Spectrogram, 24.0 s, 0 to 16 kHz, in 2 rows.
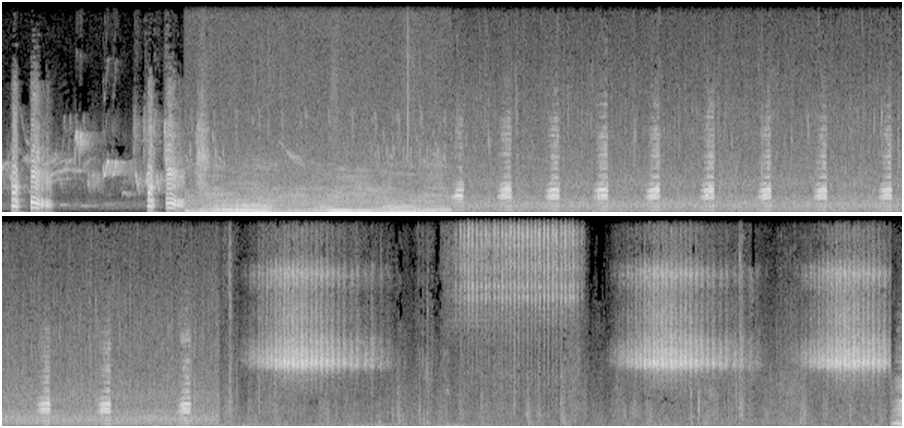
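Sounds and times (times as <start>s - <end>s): low pitched animal sounds: 2.4s - 8.1s
animal calling: 2.4s - 8.8s.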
